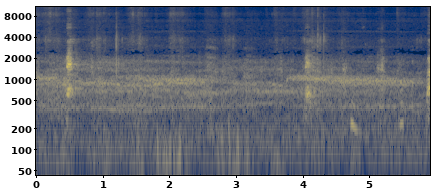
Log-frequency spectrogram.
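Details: Howler monkeys (guariba) in forest roar in a distant, droning chorus that at times seems to approach, with a few short, sharp barks breaking through; the dominant male, with a large throat, is said to lead the noise.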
